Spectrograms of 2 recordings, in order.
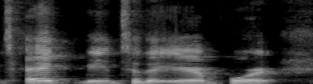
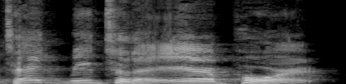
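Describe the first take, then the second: First: Said in the usual way. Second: Heated demand. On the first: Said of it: "Jackie said". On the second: Retold or imitated. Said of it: "She said".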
